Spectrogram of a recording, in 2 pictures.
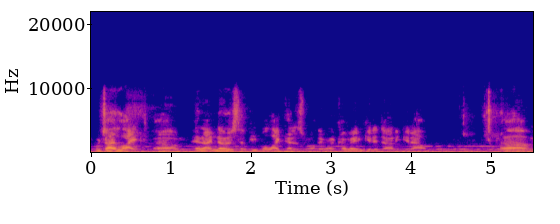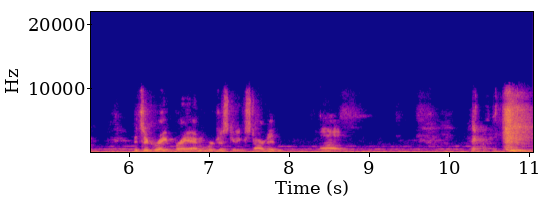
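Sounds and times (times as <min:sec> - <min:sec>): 
low murmuring: 0:00.0 - 0:08.9
speech: 0:00.1 - 0:08.9, 0:10.3 - 0:11.0
sharp sneeze: 0:10.3 - 0:11.0.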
